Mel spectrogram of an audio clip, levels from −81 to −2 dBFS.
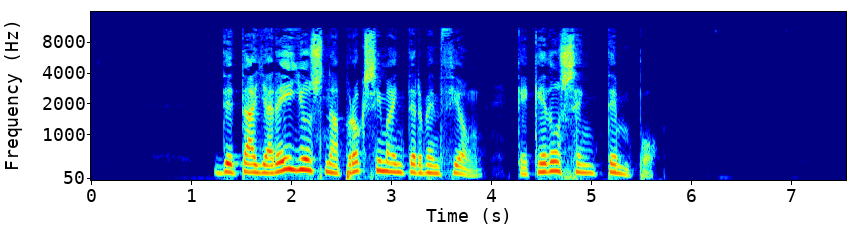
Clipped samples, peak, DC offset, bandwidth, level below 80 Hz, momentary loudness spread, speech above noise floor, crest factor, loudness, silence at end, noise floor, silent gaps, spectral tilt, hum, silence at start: under 0.1%; -4 dBFS; under 0.1%; 11.5 kHz; -46 dBFS; 16 LU; 72 dB; 16 dB; -18 LUFS; 1.95 s; -90 dBFS; none; -5 dB/octave; none; 1.25 s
